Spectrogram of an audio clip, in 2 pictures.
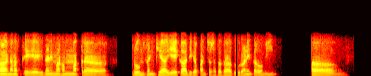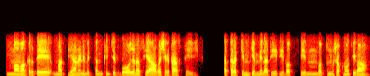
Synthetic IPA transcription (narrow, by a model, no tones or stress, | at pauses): nɐmɐst̪ʰeːid̪ɐnimɐɦɐmːɐt̪ɾɐ | ɾuːmsɐŋkʰjaːeːkaːd̪ʱikɐpɐɲt͡ʃɐʂɐt̪ɐt̪ʰɐɦɐd̪uːɾaːɳikɐɾoːmi | mɐmɐkɾɪt̪eːmɐd̪ʱjaːnɐnimit̪ːɐmkiɲt͡ʃit̪bʱoːd͡ʒɐnɐsjɐaːʋɐʃjɐkɐt̪aːst̪ḛ | t̪ɐt̪ɾɐkimkimːilɐt̪iːt̪ibʱɐk̚t̪imbʱɐk̚t̪umʂɐknoːt̪iʋaː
